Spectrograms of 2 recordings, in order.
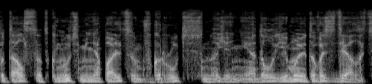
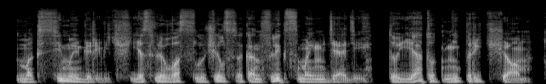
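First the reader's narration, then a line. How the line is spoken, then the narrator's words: Cold. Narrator (Russian): холодно сказал я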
